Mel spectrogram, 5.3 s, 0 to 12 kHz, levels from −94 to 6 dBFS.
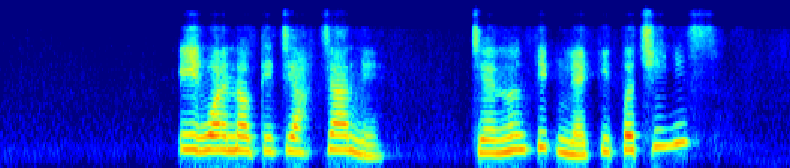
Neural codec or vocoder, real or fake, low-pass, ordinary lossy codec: codec, 16 kHz, 0.5 kbps, FunCodec, trained on Chinese and English, 25 frames a second; fake; 7.2 kHz; Opus, 16 kbps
